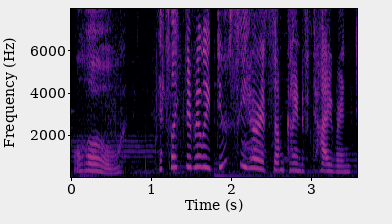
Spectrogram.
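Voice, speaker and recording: Chirpy little companion sprite, very high and lively, blunt, for a game. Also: female voice, normal speed, music in the background.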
